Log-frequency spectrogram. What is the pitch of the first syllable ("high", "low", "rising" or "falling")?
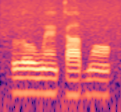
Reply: low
